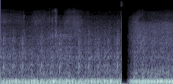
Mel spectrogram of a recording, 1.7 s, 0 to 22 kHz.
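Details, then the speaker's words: Nissan 350Z drift build with new clutch: steady idle in neutral with faint irregular knock that stops when the clutch is pressed in; owner suspects throw-out bearing, not confirmed. "It does sound like there's a knock coming though. I don't understand that. I don't know what that is, but running fine, running good."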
